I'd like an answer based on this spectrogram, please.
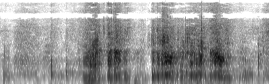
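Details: Mochi, a Boston Terrier and French Bulldog mix, challenges Curro to a playful wrestling match, giving two loud, rough growling bursts about half a second apart with harmonic mid-range tones, separated by brief quiet gaps.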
